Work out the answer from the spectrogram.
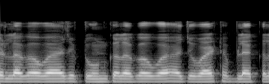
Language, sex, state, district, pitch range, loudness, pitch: Hindi, male, Punjab, Fazilka, 130-135 Hz, -15 LUFS, 135 Hz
